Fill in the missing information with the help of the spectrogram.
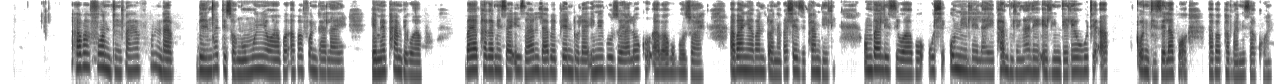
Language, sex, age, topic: North Ndebele, female, 36-49, education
